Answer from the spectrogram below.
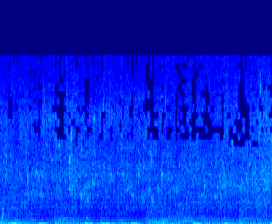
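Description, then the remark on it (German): Chicken seasoned with salt and pepper on both sides, carefully laid into hot oil to brown, a steady, crackling sizzle that holds an even loudness throughout, with no one talking. “Wir legen jetzt vorsichtig die Poulet in heißes Öl.”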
